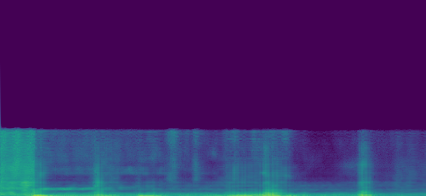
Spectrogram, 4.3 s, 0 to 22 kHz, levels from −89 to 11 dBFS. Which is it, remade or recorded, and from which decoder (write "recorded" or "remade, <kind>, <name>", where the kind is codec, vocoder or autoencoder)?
remade, vocoder, Vocos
